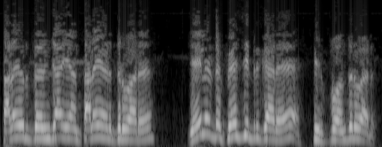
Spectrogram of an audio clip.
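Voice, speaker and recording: A man's voice: high-pitched, fast, no room sound. An actor playing a nervous gang underling in a film, jittery about his boss. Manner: jittery, shooing. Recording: dry, dull lo-fi film audio.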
